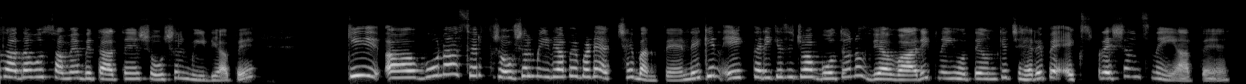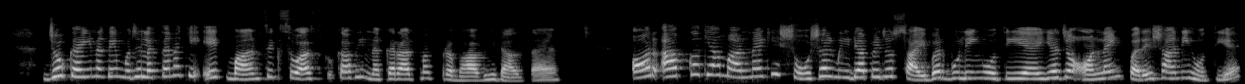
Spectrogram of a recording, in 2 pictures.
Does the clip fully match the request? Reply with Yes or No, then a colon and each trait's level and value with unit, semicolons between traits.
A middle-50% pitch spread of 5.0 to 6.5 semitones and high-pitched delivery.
Yes: wide, 5.6 semitones; very high, 290 Hz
